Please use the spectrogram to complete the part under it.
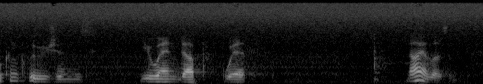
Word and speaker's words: nihilism: Next one is nihilism, or sometimes pronounced nihilism.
